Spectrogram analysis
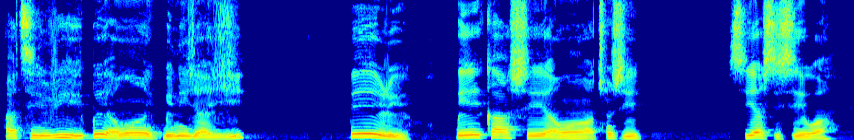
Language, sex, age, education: Yoruba, male, 15-29, tertiary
